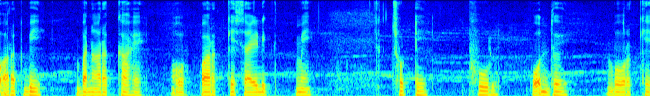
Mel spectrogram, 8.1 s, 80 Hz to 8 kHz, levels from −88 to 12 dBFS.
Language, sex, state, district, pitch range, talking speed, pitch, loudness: Hindi, male, Goa, North and South Goa, 105-115 Hz, 120 wpm, 110 Hz, -20 LUFS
